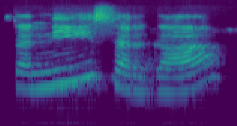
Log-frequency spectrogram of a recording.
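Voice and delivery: तनी सर्गा slowly, "nee" and "gaa" drawn out; slow corrective demo. Shown as a demonstration. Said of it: "आप pronounce करेंगे". (तनी सर्गा का धीमा, खिंचा उच्चारण)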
